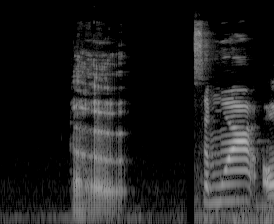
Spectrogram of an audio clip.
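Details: A low, rumbling voiced belch, then a brief pause and a short spoken sound: a burp.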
